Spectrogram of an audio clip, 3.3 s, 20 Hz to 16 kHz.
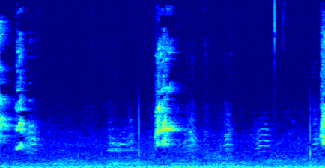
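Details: Two male canaries fighting each other: short harsh squawking bursts at about 0.2, 1.6 and 3.3 seconds, with quieter chirps in between over a low background hum.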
